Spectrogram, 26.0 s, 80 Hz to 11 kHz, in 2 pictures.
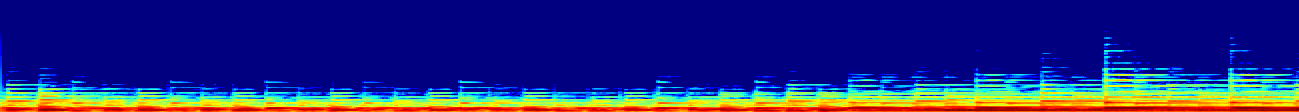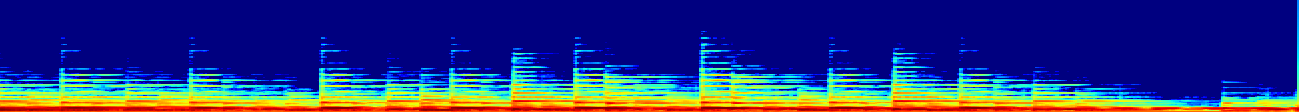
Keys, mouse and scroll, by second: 0.0 click, 0.3 space, 0.5 click, 0.8 space, 1.3 click, 2.5-4.8 drag, 7.7 click, 8.5-12.1 shift+drag, 12.5 space, 12.6 click, 13.1 space, 15.1-25.9 drag.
